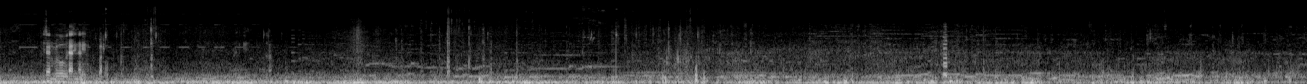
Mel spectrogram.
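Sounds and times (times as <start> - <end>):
car engine and road rumble: 0.0 - 13.0
music playing: 0.0 - 13.0.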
